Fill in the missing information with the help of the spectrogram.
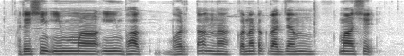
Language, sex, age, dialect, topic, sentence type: Marathi, male, 36-40, Northern Konkan, agriculture, statement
